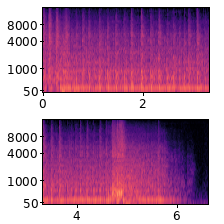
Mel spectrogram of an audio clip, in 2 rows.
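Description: A Vespa scooter engine holds steady at about 3,500 revs, a close, buzzing two-stroke drone with a brief louder burst near the end before it cuts off and falls silent.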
